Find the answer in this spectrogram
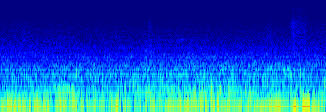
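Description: Steady low rumble of road and running noise inside a moving car's cabin.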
